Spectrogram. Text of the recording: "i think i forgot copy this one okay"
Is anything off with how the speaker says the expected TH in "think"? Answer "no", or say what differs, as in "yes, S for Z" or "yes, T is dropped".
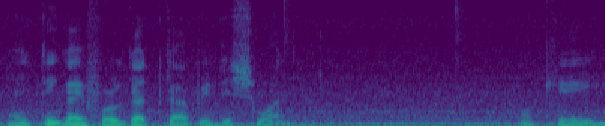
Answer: yes, T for TH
